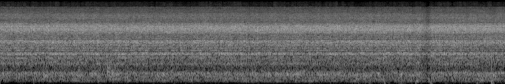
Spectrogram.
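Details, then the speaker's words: TVR 3000M with Ford Essex V6, new water pump, radiator, swirl pot and hoses, during a vacuum coolant fill with the engine off: a steady high hiss as air bubbles are drawn out of the block and cooling system, with some vapor. "but you can hear the air bubbles in the engine now being sucked out i don't know if you can hear the air bubbles there's plenty of air bubbles inside the engine block and in the cooling system that is now being sucked out"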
